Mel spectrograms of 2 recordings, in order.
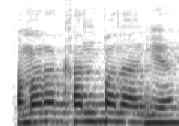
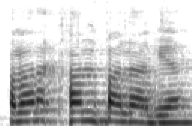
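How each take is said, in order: Both takes have the same delivery.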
